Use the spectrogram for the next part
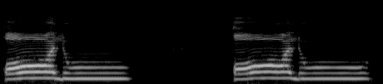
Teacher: آپ الف مد کو تب تک ہیوی ہی رکھیں گے جب تک آپ لیٹر لام پر نہیں پہنچ جاتے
